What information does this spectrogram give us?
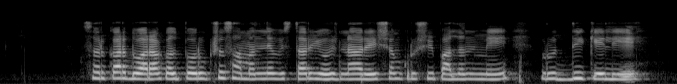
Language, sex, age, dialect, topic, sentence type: Marathi, female, 18-24, Southern Konkan, agriculture, statement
